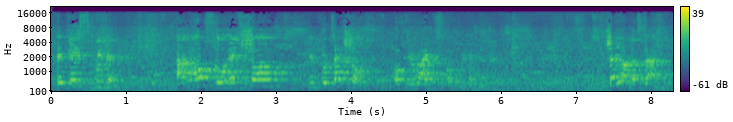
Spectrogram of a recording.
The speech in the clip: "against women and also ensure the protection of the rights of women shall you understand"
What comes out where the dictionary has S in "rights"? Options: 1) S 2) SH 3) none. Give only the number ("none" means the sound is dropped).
3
